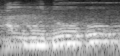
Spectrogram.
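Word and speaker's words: الوُضوء: Jadi ada perbedaan antara al-wudhu dengan al-wadu'u. Kalau wu berarti wudhu, tapi kalau wa itu berarti medianya yang digunakan untuk berwudhu, berarti air, ya.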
